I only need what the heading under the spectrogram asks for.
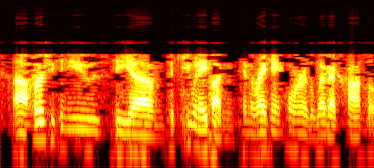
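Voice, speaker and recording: A man speaks with an American accent and a fairly low pitch. Noticeable background noise runs under his voice. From US Northeast, Boston. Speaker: marketing executive, webinar presenter. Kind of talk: webinar presentation. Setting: webinar over phone line. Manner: fast; animated.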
